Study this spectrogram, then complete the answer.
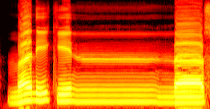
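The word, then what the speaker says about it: مَلِكِ النَّاسِ: Hati-hati jangan memanjangkan ma. Kadang ada yang dia menghafal, disebabkan karena menghafal karena mungkin mirip dengan lafal malik, ya maaf, maliki yaumiddin. Ma-nya panjang, betul. Tapi di surat An-Nas ini ma-nya pendek. Malikin nas.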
